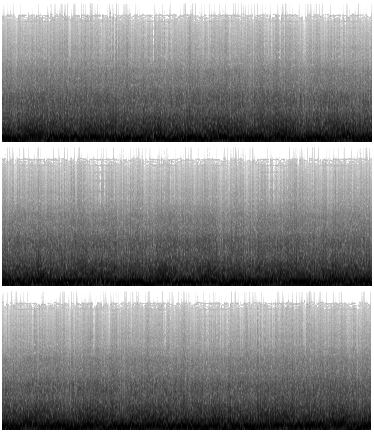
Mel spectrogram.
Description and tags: thrusters loopamplified
An amplified version of thrusters_loop for a more intense effect. Has some nice rumbling and stereo sound. Created in FL studio with two white noise components, both with a low pass filter and one with an overdrive plugin. Edited in audacity.
blast, blastoff, FL, loop, noise, off, rocket, space, stereo, synth, thrusters, white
